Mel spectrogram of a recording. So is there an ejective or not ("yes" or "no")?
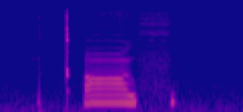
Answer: yes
